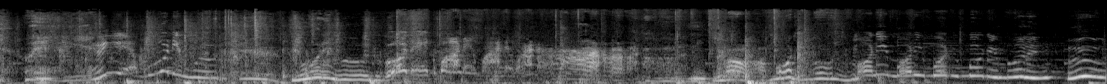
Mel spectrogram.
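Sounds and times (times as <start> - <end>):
dog whining and grumbling: 4.8 - 7.9.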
